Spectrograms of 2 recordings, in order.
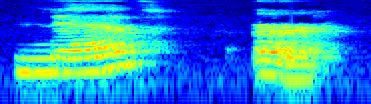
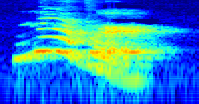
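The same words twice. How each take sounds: First: "Nev-er" split into two syllables, a small gap between them. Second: "Never" blended into one smooth word, said higher. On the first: Teacher splitting syllables for the class, slow. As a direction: say "Nev-er" as two separate beats. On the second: Teacher blending syllables back together, smoothly. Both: Shown as a demonstration. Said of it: "let's put it together".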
